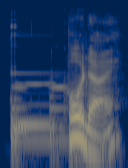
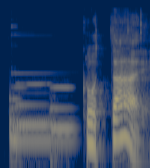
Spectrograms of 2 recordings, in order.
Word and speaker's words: 交代: Kodai. Not kodai. What is this? Kotai. 交代 Kotai. I know it can be pronounced as dai sometimes, but kotai? Kotai?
